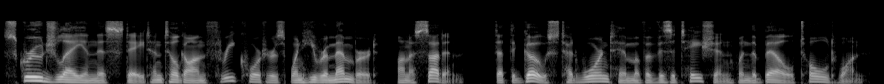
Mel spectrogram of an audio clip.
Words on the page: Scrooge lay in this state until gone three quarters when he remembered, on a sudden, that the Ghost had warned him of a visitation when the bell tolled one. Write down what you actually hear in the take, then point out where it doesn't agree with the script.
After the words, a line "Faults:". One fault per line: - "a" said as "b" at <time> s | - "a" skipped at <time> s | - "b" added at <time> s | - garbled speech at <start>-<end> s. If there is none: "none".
Scrooge lay in this state until gone three quarters when he remembered, on a sudden, that the Ghost had warned him of a visitation when the bell tolled one.
Faults:
none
